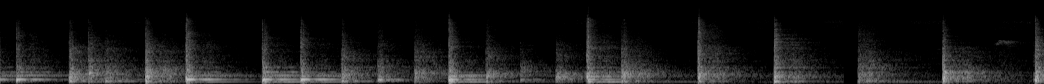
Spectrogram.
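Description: Hand drums struck in a loose rhythm, about one or two strokes a second, low resonant ringing tones mixed with sharper slaps, each fading before the next. A split-second gap breaks the pattern near the end.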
